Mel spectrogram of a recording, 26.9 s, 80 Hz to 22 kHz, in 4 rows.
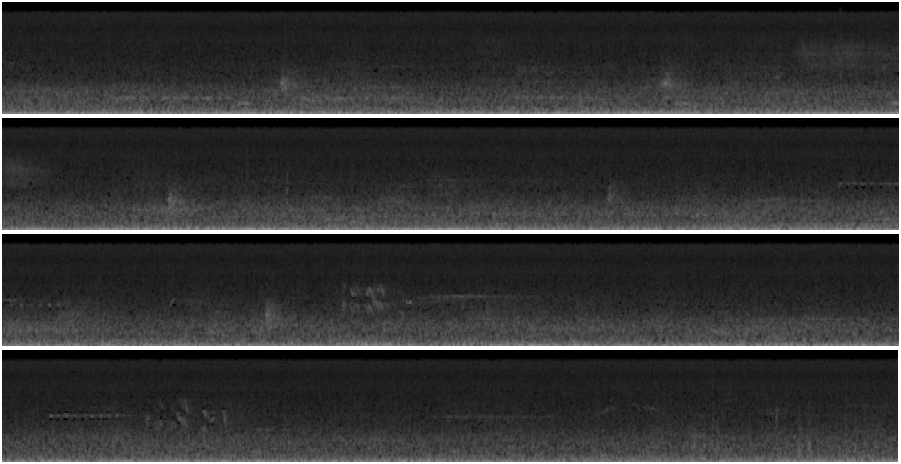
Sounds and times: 0.0s wind 26.9s
13.0s birds 17.6s
20.6s birds 22.2s

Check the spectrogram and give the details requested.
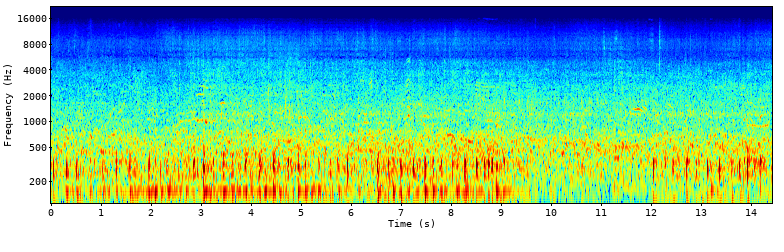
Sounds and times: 0.0s bongos 14.4s
0.0s crowd 14.4s
2.6s children 5.1s

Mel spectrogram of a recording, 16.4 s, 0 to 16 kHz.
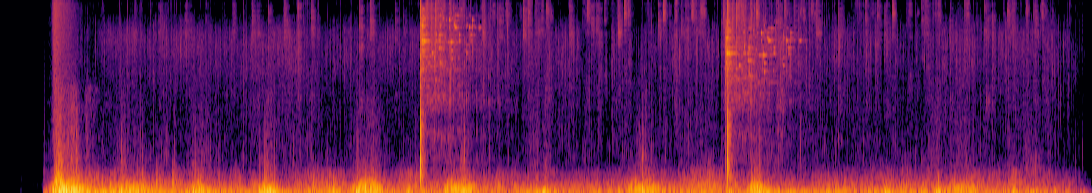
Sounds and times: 0.7s fire 16.3s
6.3s glass 7.4s
10.9s glass 12.2s

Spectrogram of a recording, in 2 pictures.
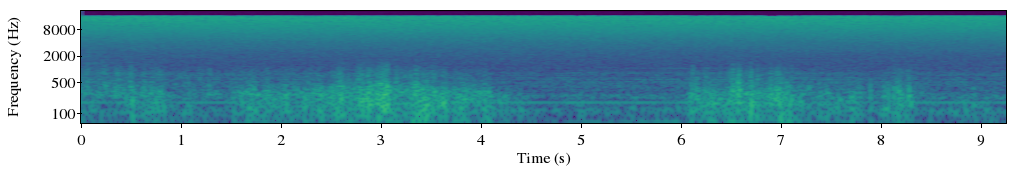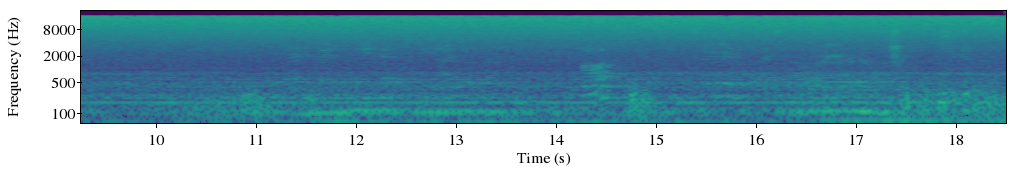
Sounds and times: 0.0s wind noise 18.5s

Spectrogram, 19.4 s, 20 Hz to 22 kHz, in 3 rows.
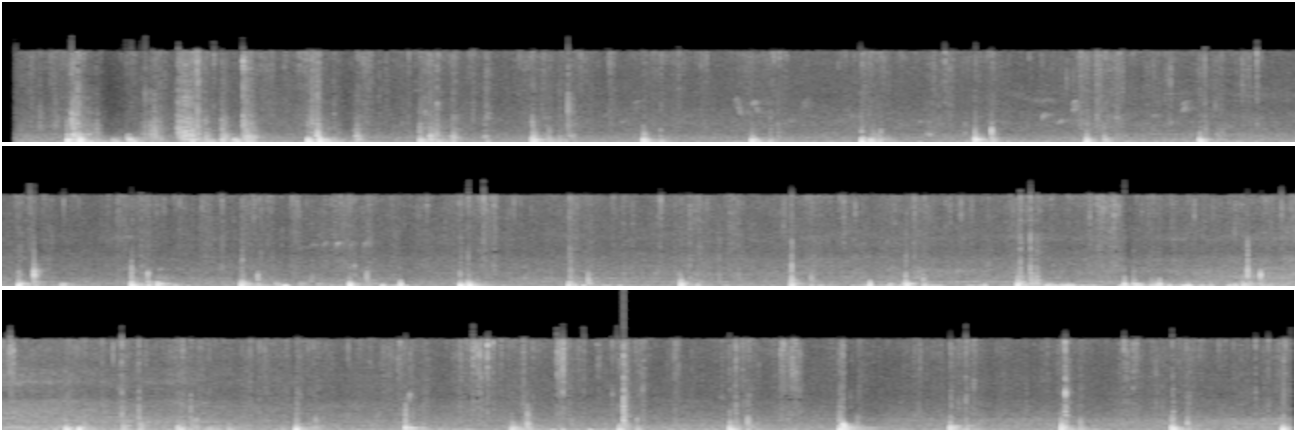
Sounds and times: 0.2s Footsteps on wooden floor 19.3s

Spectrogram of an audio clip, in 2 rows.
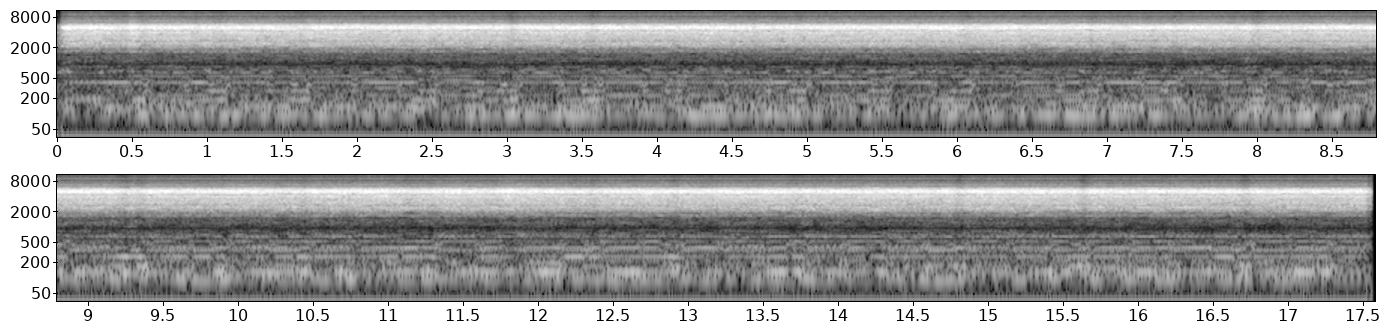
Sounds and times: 0.0s melody riff 17.5s

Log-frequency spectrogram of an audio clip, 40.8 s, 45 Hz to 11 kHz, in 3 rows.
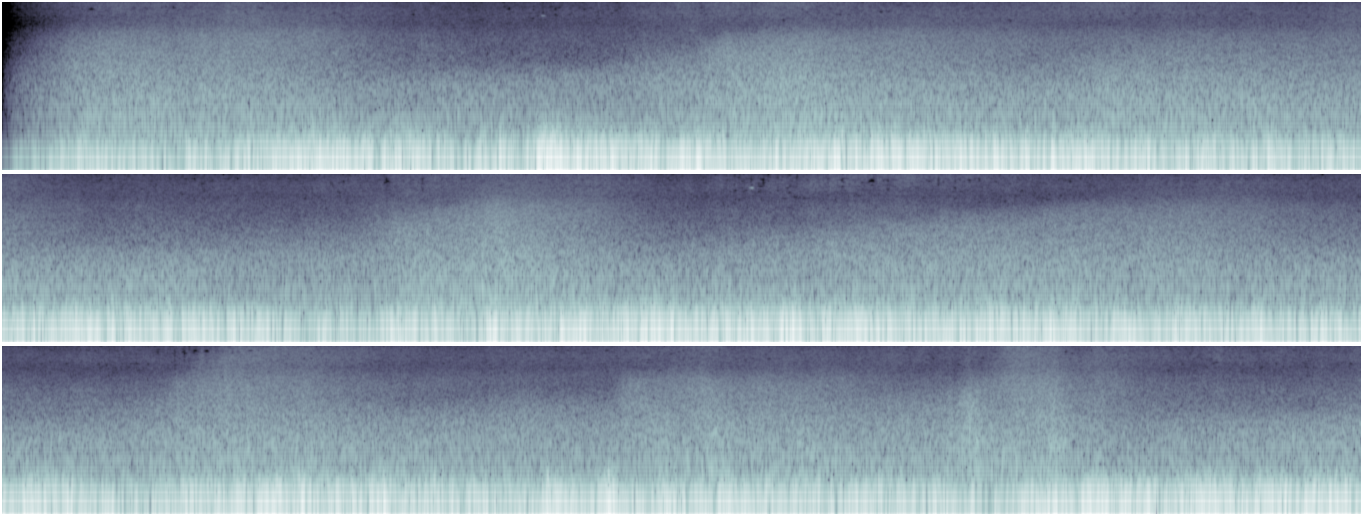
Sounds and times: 0.0s wind 40.7s
0.1s waves 40.7s

